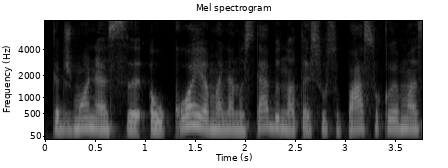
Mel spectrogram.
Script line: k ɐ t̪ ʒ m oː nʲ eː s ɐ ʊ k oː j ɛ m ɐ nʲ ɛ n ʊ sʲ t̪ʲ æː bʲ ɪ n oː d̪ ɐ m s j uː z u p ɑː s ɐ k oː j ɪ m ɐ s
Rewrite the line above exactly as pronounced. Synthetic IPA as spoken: k ɐ t̪ ʒ m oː nʲ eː s ɐ ʊ k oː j ɛ m ɐ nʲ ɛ n ʊ sʲ t̪ʲ æː bʲ ɪ n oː t̪ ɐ s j uː s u p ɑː s ɐ k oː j ɪ m ɐ s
